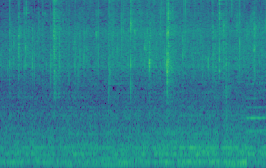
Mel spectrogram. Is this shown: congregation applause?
no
